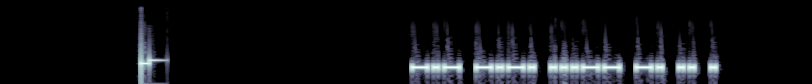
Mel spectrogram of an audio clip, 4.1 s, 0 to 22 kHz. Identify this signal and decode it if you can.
Morse code, heard as a keyed tone, about 42 wpm, 700 Hz. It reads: KC3NIE
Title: K1USN SST QSO Practice - 45wpm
